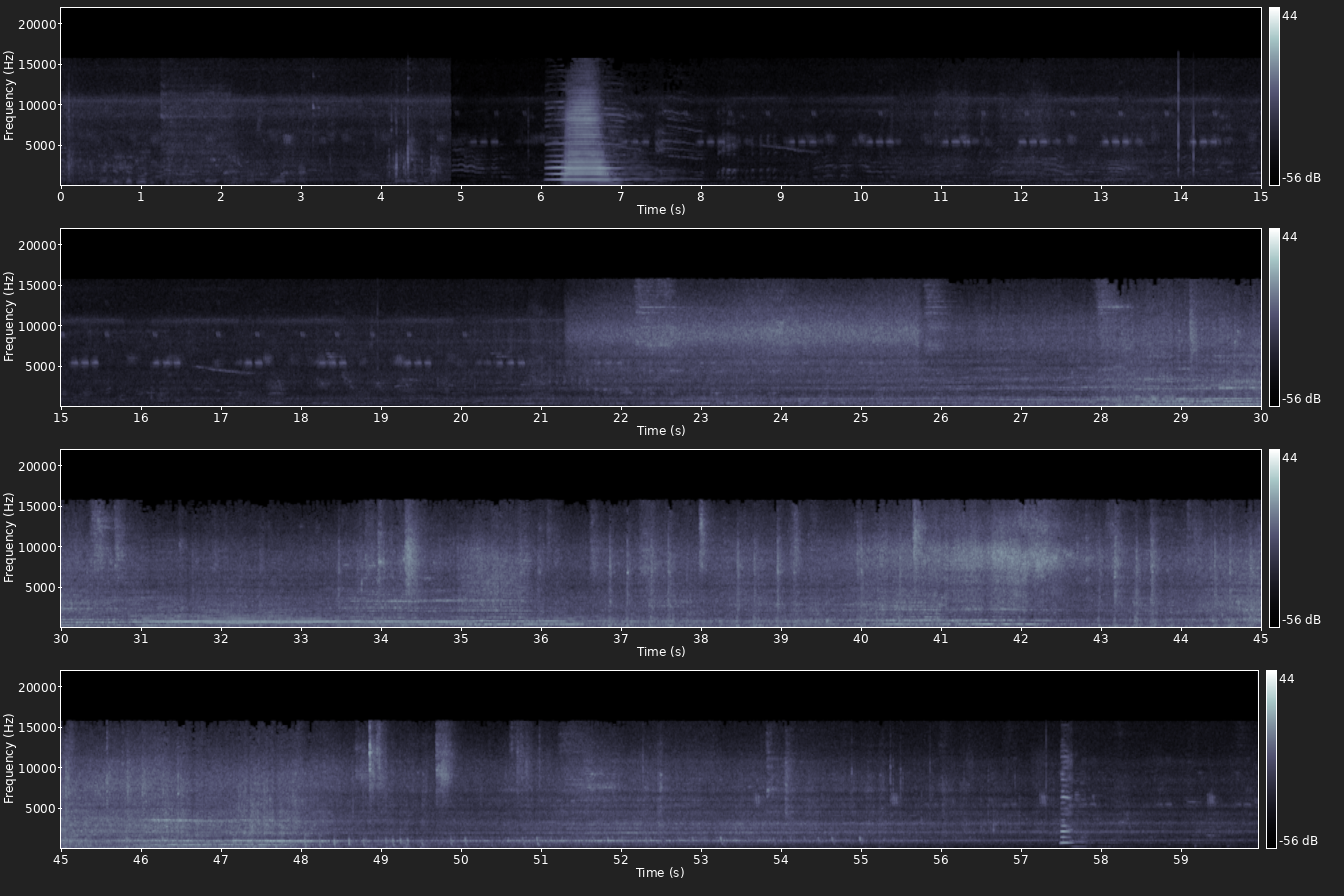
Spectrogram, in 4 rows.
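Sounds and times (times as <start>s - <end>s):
train horn chord: 6.0s - 7.6s, 28.0s - 38.4s, 57.4s - 58.6s
train rumble: 16.0s - 59.9s
train wheels clattering over rail joints: 47.2s - 51.2s.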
